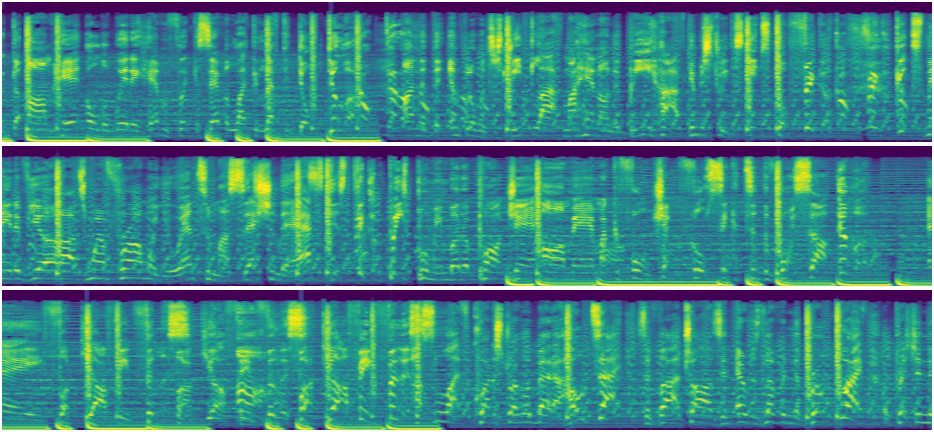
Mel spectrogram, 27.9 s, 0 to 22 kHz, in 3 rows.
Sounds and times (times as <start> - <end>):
Music: 0.0 - 27.9.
